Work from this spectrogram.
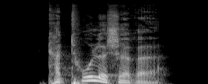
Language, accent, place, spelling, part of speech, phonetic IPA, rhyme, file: German, Germany, Berlin, katholischere, adjective, [kaˈtoːlɪʃəʁə], -oːlɪʃəʁə, De-katholischere.ogg
- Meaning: inflection of katholisch: 1. strong/mixed nominative/accusative feminine singular comparative degree 2. strong nominative/accusative plural comparative degree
